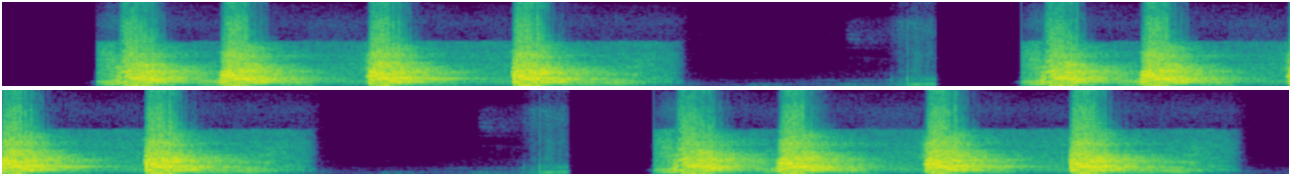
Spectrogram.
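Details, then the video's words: Dog barking in three bursts of four loud, harsh barks each, the barks evenly spaced about half a second apart and the bursts separated by silent pauses of over a second, with a clean, otherwise quiet background. "Dog's Barking"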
